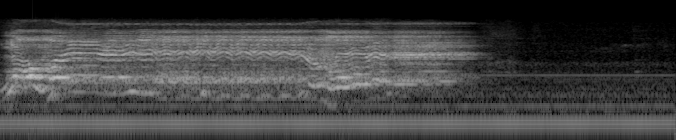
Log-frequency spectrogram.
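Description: Animated plush dog toy with flapping ears playing a tinny sung tune with a wavering vibrato through its small speaker. The song cuts off just under five seconds in, leaving a faint steady hum.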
